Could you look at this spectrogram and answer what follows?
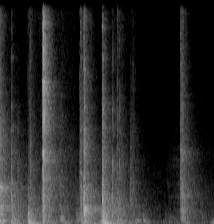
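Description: An unfamiliar door lock on a door to a screened porch in a house is worked by hand, giving a few sharp metallic clicks and clacks spaced unevenly, close by, with quiet between them.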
